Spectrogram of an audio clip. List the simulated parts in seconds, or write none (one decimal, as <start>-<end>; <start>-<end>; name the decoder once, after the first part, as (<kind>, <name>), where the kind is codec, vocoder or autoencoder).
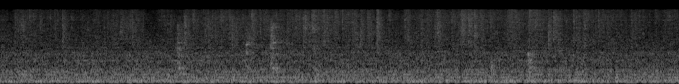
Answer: none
